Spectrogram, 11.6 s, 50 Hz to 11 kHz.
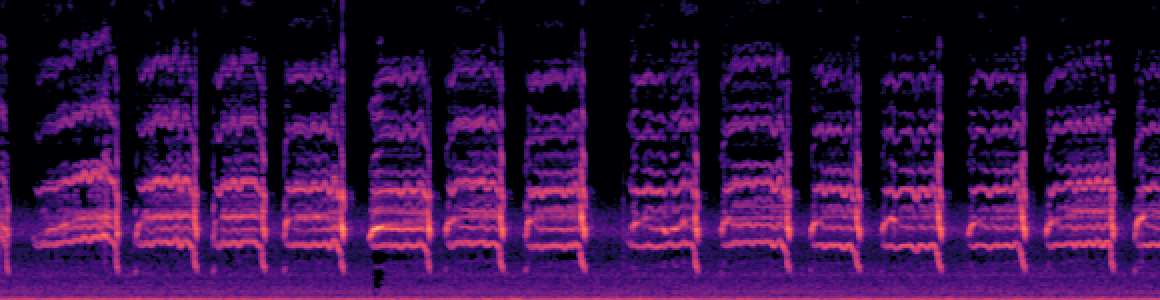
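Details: Excited begging screams of a juvenile peregrine falcon as its first-time mother brings breakfast to a Jersey City nest ledge, June 24, 2017; a long steady series of about fourteen harsh, flat, harmonic screams with falling ends, over low rumble.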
